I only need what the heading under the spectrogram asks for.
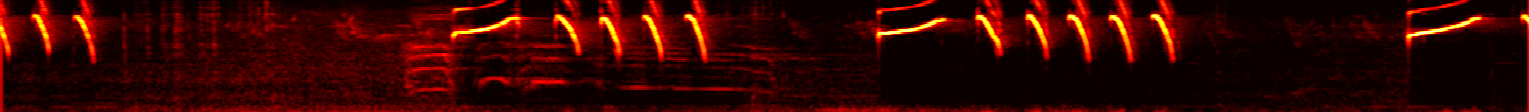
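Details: Female oriental magpie-robin song to stimulate male birds: scattered falling notes, then repeated phrases of an upswept whistle followed by a rapid series of steep downward notes, with a brief rattle before the second phrase.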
